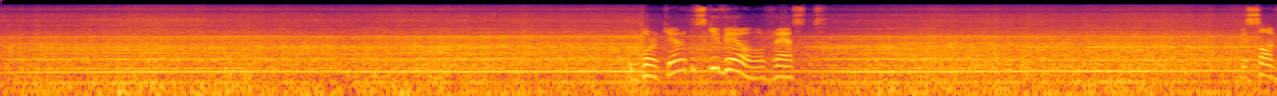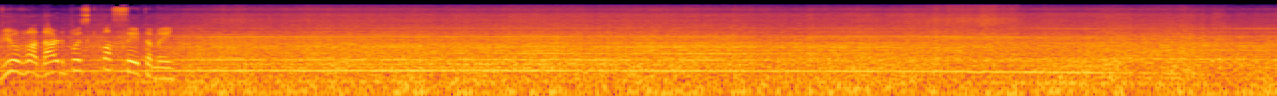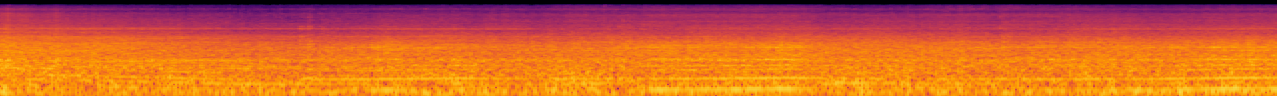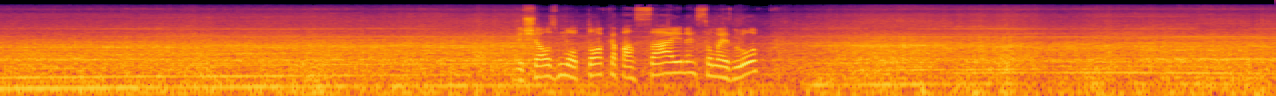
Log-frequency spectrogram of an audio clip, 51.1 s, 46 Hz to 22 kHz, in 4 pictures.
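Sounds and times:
motorcycle engine running: 0:00.0 - 0:33.0.

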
